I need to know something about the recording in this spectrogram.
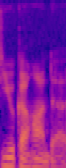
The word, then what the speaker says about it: Yuka Honda: it by the way i think i was saying her name wrong it's yuka honda is okay member of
